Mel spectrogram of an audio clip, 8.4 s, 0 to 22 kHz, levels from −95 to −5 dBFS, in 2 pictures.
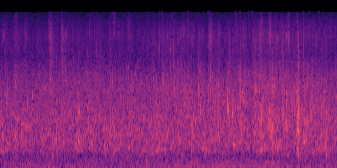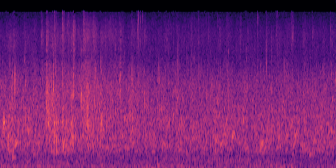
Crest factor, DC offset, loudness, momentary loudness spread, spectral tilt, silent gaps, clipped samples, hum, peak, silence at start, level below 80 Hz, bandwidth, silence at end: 24 dB; under 0.1%; -37 LUFS; 6 LU; -1.5 dB/octave; none; under 0.1%; none; -14 dBFS; 0 s; -58 dBFS; 17 kHz; 0 s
